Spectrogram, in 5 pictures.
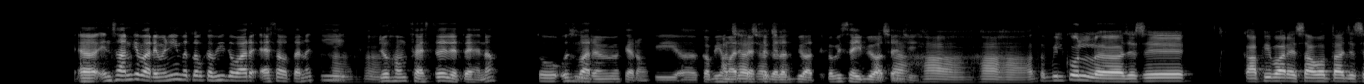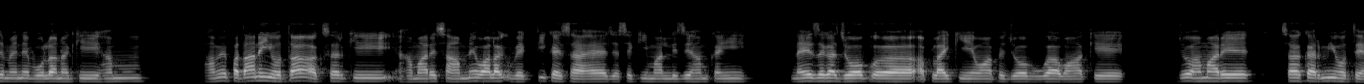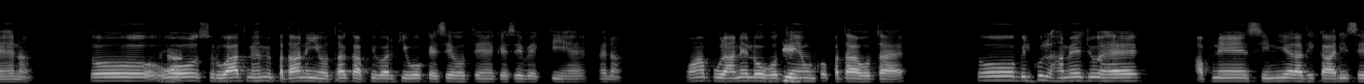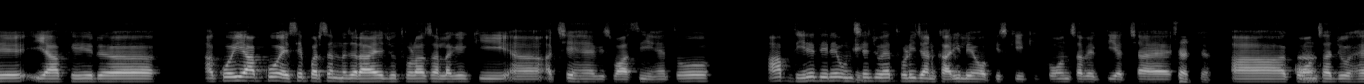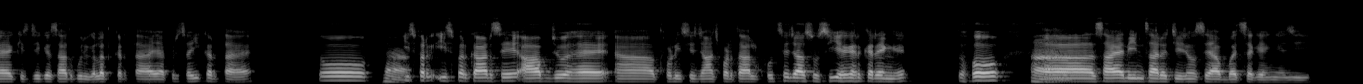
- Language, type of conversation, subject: Hindi, unstructured, आपके लिए सही और गलत का निर्णय कैसे होता है?
- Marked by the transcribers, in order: in English: "जॉब"; in English: "अप्लाई"; in English: "जॉब"; in English: "सीनियर"; in English: "पर्सन"; in English: "ऑफ़िस"; laughing while speaking: "अगर"; laughing while speaking: "तो"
